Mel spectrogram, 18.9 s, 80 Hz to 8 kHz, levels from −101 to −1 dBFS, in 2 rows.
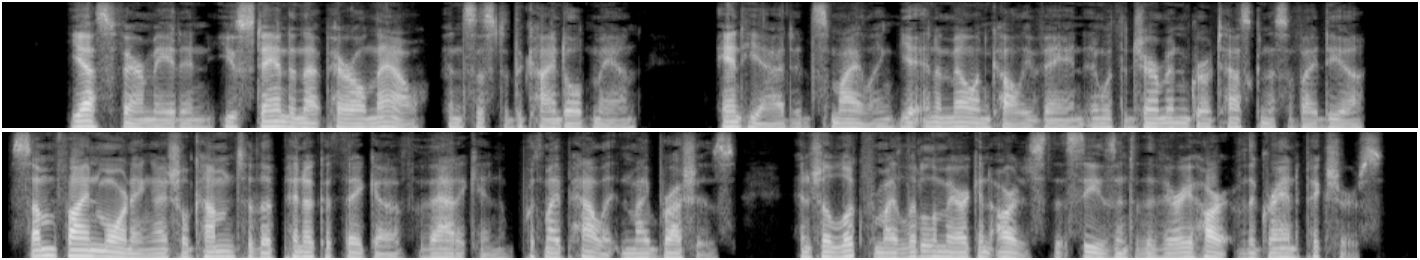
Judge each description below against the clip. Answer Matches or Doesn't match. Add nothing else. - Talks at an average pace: Doesn't match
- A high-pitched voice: Doesn't match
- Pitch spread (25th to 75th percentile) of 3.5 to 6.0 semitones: Doesn't match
